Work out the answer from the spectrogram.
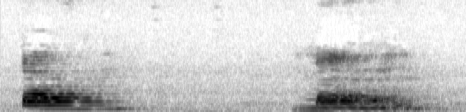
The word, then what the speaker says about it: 帮忙: This is 帮忙. 帮忙. So what's the tone? It's a 帮 first tone, 忙, yes, second tone. Okay, so 帮忙 first and second.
